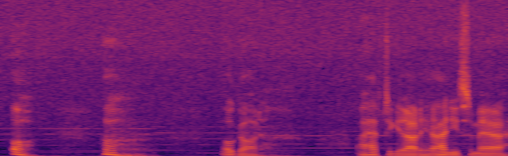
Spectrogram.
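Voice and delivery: queasy voice, about to vomit. Game master voices a character who has been hauling bodies, about to throw up. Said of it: "like he's about to throw up".

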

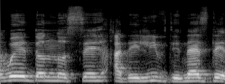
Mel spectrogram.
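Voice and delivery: ordinary talk

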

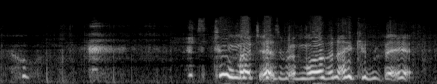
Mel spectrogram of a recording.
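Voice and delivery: weeping through every word. A woman told her companion must go to america alone, crying. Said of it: "Don't cry, [name]".

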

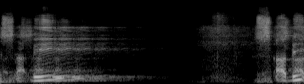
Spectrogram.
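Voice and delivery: very soft, hushed, tearful voice.

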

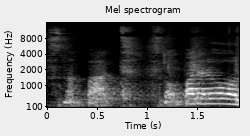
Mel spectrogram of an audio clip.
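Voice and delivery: bad put-on English accent, whispered and breathy. Commenting on a new hairstyle before going out: bad english accent. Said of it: "That was my English accent".

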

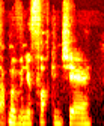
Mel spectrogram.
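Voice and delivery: high-pitched mild yell. Retelling how a player turned around during the game: imitating someone screaming. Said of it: "started screaming".

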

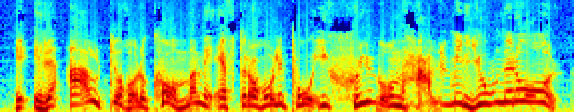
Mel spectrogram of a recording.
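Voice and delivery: screaming. Narrator reads a man screaming at the computer; screaming. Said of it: "skrek Lundqvist".

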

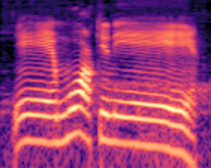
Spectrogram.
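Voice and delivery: loud, drawn-out New York Bronx accent. Imagining everyone in the game's future talking this way, new york bronx accent. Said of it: "if everyone talked like that".

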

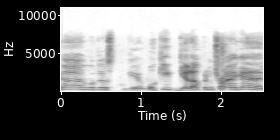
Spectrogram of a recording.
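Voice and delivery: put-on cheerful, upbeat tone. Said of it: "I'm still playing the game all happy".

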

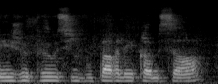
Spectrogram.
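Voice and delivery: very low, deep register. Showing how varied the speaking voice can be, a much deeper voice. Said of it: "de manière beaucoup plus grave".

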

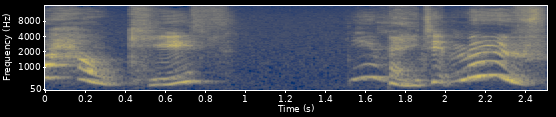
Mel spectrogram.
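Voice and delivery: very high, amazed gasp of wonder. Narrator reads the cats speaking to keith, gasping. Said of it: "they gasped".

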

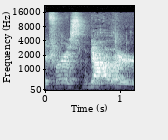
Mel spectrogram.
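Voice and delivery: loud, high cartoon voice, belted out. Asked to hold up a dollar from the bank and say it, in Mr. Krabs voice. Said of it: "I can't do the voice though".

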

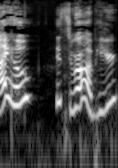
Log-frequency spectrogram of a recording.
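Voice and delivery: booming, very loud, high frog-puppet voice. Told he sounds like Kermit, showing the resemblance, Kermit the Frog voice. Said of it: "normally you sound like Kermit".

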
